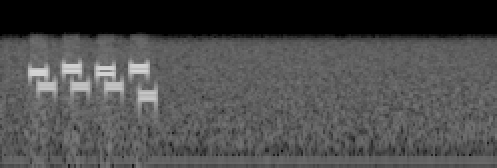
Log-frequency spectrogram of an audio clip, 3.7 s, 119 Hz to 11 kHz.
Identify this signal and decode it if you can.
Multi-frequency trunk signalling (R2, with the far end's replies), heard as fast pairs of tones, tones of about 130 ms. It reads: 3959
